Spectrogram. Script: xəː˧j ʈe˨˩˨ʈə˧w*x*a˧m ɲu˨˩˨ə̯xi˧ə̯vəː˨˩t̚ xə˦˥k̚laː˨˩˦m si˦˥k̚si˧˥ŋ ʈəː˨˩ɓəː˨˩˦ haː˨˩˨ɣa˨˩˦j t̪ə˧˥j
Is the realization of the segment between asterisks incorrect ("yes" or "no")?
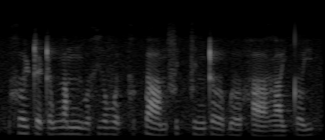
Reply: yes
